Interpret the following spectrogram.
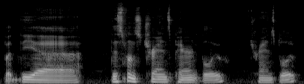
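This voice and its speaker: Low-voiced rambling podcast man. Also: steady tone, a little slow, a little mellow, no room sound. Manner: rambling, many ums, enthusiastic. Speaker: podcast host. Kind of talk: casual chat.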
